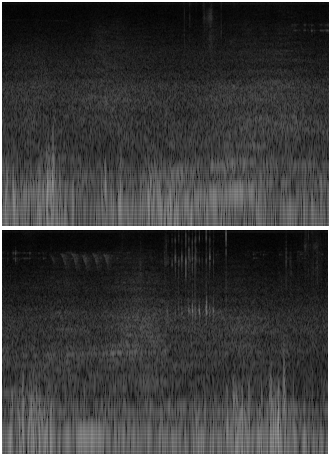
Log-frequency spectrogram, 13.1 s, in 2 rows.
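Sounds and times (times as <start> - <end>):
small birds chirping: 5.8 - 9.0
rattle of sharp clicks: 9.8 - 10.9.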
